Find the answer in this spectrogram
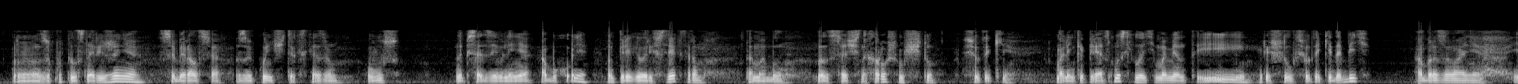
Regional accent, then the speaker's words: Irkutsk, Irkutsk Oblast, Russia; born there; Родился в Иркутске

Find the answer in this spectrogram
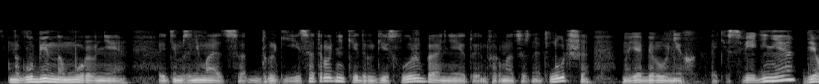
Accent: Irkutsk, Irkutsk Oblast, Russia; большая часть моей жизни, конечно, связана с Иркутском, который я люблю, который я считаю своей родиной, безусловно, это мой родной город. Я отсюда пока не хочу уезжать.

